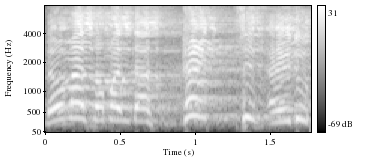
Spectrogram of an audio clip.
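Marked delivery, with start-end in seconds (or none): 0.9-1.5 high loud sneeze sound, laughing; mock sneeze. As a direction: fake a big sneeze. Sneeze imitated again.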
